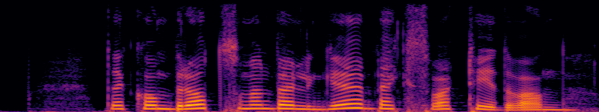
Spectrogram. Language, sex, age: Norwegian, female, 49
